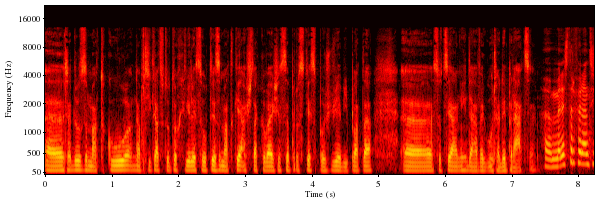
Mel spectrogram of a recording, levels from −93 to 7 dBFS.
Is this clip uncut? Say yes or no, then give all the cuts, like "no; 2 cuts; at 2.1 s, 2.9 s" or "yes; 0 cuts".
yes; 0 cuts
